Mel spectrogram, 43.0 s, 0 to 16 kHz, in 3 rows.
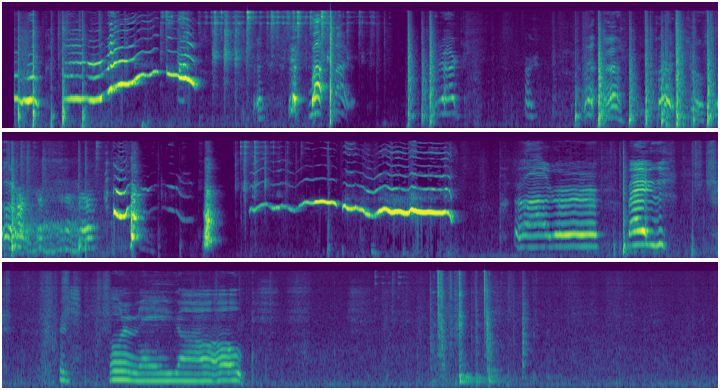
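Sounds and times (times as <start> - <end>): toddler singing high: 0.2 - 4.0, 19.3 - 23.4
dog whining: 0.3 - 4.1, 14.4 - 18.3, 19.2 - 23.4.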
